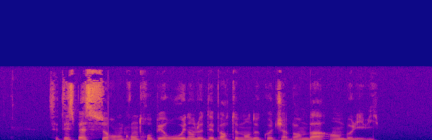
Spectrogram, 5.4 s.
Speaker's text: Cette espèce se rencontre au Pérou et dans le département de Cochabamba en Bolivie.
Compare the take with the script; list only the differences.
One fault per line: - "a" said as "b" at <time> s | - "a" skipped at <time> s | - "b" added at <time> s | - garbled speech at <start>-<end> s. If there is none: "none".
none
